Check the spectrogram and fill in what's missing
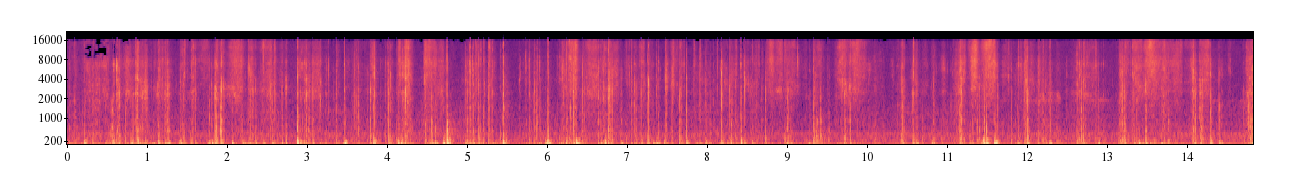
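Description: A medium white plastic CeraVe lotion pump bottle, hollow and apparently filled, is gripped and rubbed close up by both hands with fingertips and nails. The result is a steady stream of dry crinkling, scratching and tearing-like rasps, with bright edges over dull low thumps and squeezes from the plastic body. The sounds are short with almost no ring, overlapping continuously for the whole clip.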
